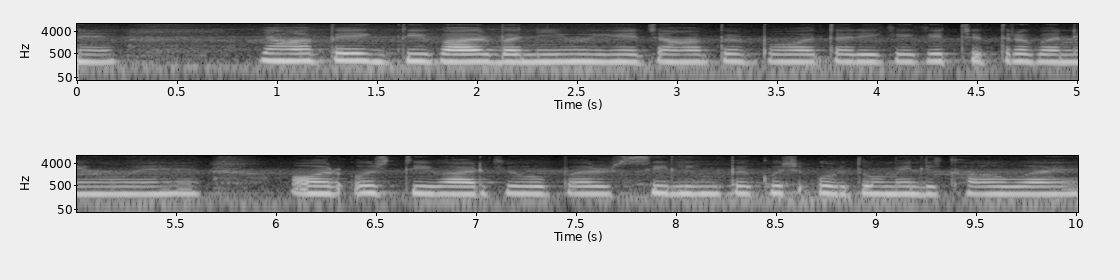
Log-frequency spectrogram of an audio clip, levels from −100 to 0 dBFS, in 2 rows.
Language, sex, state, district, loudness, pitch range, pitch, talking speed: Hindi, female, Uttar Pradesh, Etah, -30 LUFS, 220-230 Hz, 220 Hz, 180 wpm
